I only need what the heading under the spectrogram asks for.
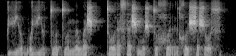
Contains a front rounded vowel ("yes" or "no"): no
